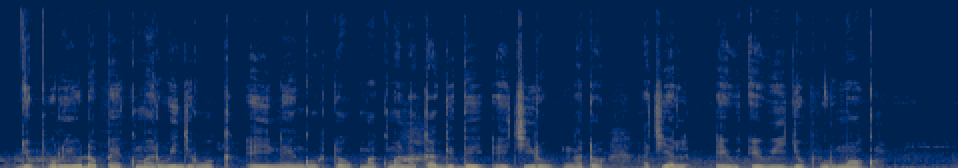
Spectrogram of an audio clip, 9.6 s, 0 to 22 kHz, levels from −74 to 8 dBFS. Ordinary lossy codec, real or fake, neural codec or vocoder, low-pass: none; real; none; none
